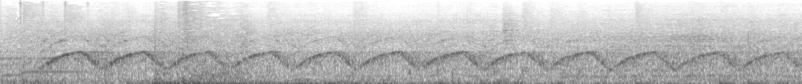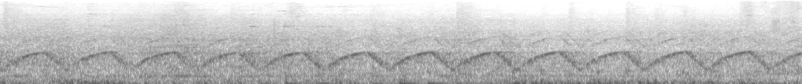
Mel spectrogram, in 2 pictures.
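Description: Police vehicle siren in a fast yelp, its pitch sweeping up and down about three times a second, over low street rumble.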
